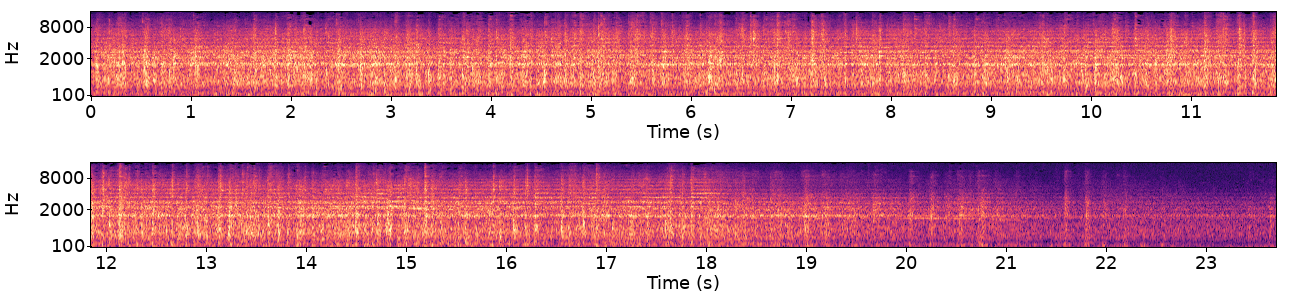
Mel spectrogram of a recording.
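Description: Empty covered hopper wagons of a freight train rolling past, their wheels clicking over the rail joints with a steady rattle. The sound fades away over the last several seconds as the end of the train moves off.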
